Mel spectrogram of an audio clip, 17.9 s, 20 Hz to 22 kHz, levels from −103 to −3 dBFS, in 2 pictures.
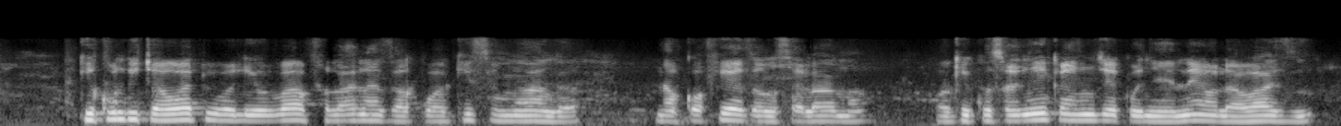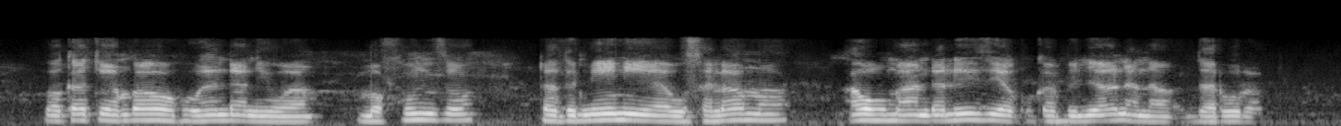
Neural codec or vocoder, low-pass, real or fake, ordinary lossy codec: codec, 16 kHz, 4 kbps, X-Codec, HuBERT features, trained on general audio; 7.2 kHz; fake; AAC, 48 kbps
